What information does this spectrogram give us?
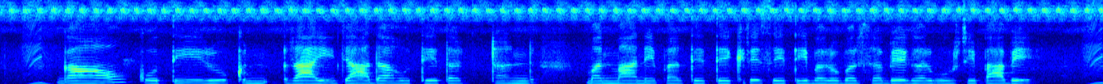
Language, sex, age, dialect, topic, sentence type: Chhattisgarhi, female, 18-24, Eastern, agriculture, statement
